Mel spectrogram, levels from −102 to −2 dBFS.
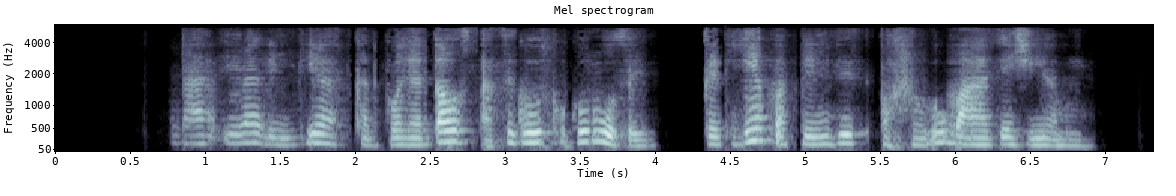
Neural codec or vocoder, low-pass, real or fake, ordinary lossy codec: codec, 16 kHz in and 24 kHz out, 0.6 kbps, FireRedTTS-2 codec; 5.4 kHz; fake; AAC, 24 kbps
